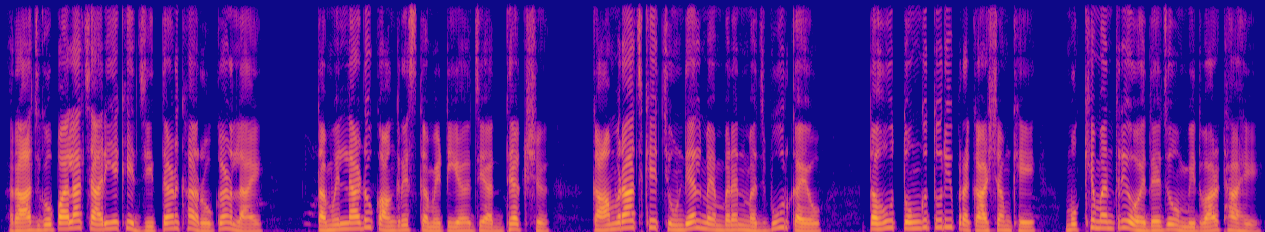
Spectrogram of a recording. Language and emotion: Sindhi, neutral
